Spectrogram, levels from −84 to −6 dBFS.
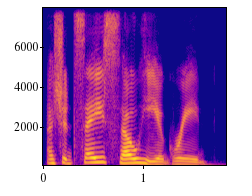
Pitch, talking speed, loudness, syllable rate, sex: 180 Hz, 195 wpm, -18 LUFS, 4.4 syllables/s, female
